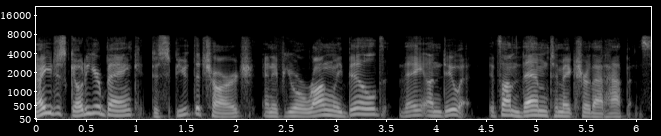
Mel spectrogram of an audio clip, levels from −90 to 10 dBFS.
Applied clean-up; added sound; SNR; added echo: none; none; none; none.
